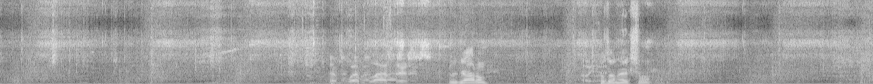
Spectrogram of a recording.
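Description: Water splashes steadily as a swimmer paddles through it.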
